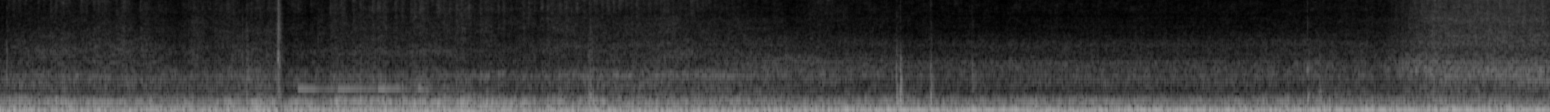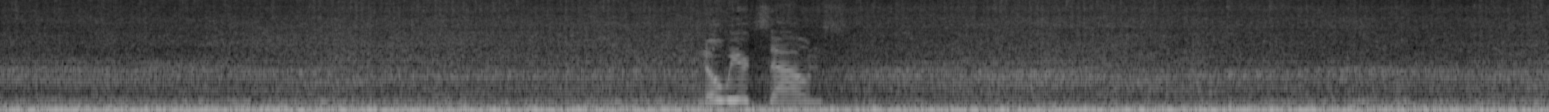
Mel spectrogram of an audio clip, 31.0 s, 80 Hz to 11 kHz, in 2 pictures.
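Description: The 2010 Camaro SS's 6.2-litre LS3 V8 idling steadily. About 14 s in, more hiss comes in over the idle.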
